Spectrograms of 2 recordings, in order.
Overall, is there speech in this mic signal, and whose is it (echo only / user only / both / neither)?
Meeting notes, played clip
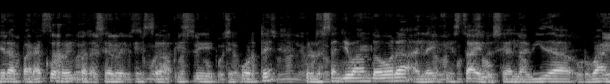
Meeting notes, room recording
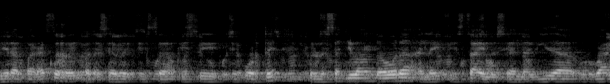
echo only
